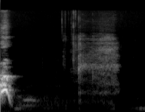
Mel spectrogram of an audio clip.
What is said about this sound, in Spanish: sorry por los ladridos, pero tengo roomies que de repente pues despiertan por la noche y deciden ladrar y los tengo muy cerca y tampoco los puedo correr porque ya es noche.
